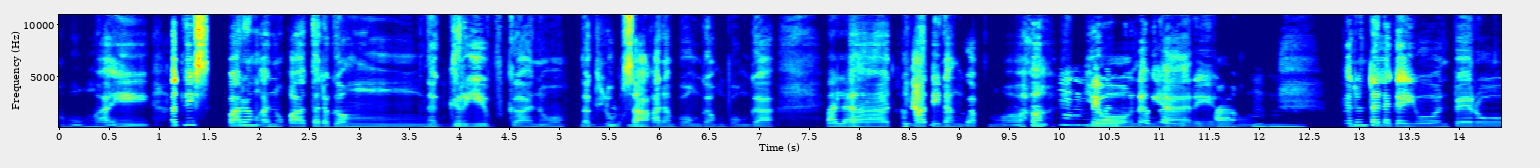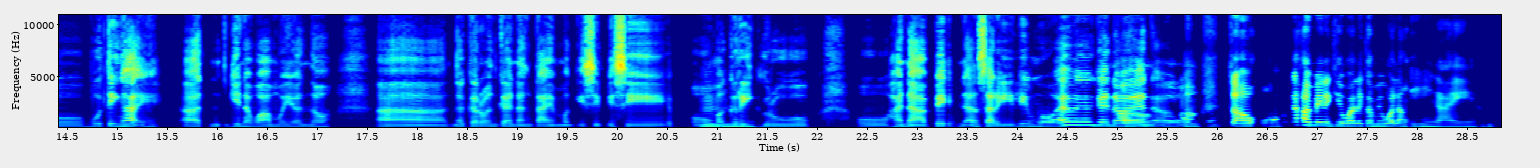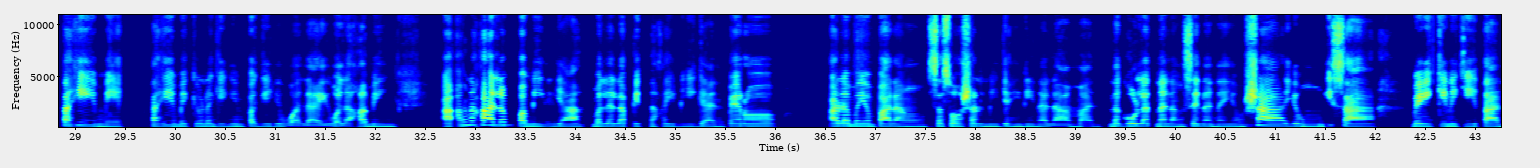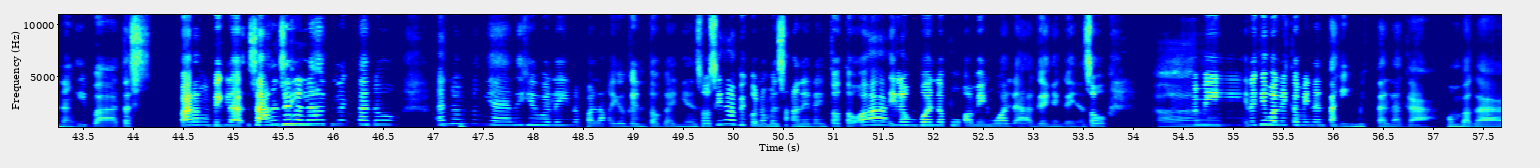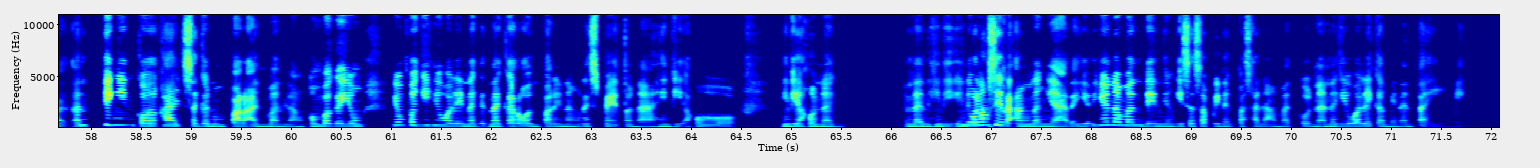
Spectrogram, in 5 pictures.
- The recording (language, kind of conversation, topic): Filipino, podcast, Paano mo malalaman kung panahon na para bumitaw o subukan pang ayusin ang relasyon?
- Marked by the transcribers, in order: in English: "nag-grieve"; tapping; laugh; chuckle; unintelligible speech; other background noise; laughing while speaking: "sila lahat nagtanong"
